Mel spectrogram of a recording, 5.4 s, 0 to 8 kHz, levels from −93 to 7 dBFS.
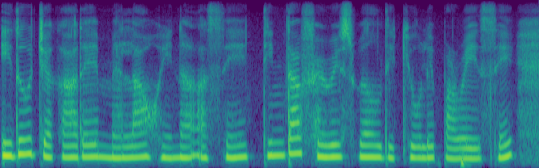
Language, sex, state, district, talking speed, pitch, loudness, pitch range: Nagamese, female, Nagaland, Kohima, 145 wpm, 205 Hz, -16 LUFS, 195-215 Hz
